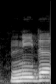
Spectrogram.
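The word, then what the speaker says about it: neither: Distributive pronounce में each आता है, ईदर आता है जिसको हम लोग आइदर भी बोलते हैं, नीदर आता है, नीदर जिसको नाइदर भी बोल सकते हैं, और एक नन भी है।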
